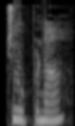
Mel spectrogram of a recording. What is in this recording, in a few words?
"choopna", Punjabi; ਚੂਪਣਾ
